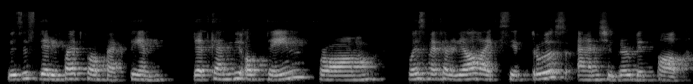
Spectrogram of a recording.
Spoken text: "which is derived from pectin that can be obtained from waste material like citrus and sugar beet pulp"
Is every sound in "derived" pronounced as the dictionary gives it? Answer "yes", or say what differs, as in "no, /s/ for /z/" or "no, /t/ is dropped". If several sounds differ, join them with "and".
no, /v/ is dropped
